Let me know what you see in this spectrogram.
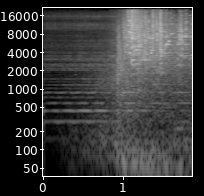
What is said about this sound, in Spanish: En pocos segundos, las cuatro baldosas estallan en pedazos.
